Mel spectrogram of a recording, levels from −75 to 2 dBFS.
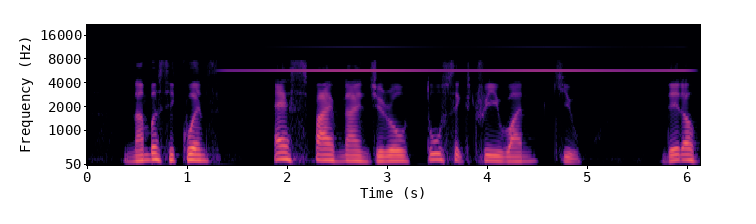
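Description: From about 1.23 s right through to the end, a thin, steady whistle near 5.7 kHz sits about 15 dB under the speech, swelling and fading slowly in level. That's a feedback whistle, likely from the speaker-to-mic loop hovering just at the edge of feedback.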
